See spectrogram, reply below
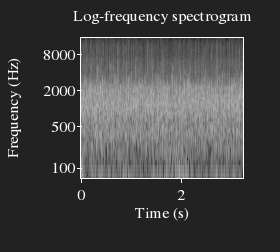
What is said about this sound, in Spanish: Corríjame usted después si me equivoco, pero en el aplauso se siente la gran efusividad de la gente y del gusto por, por …. Y le digo público de todas las edades, jóvenes, personas mayores de edad.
